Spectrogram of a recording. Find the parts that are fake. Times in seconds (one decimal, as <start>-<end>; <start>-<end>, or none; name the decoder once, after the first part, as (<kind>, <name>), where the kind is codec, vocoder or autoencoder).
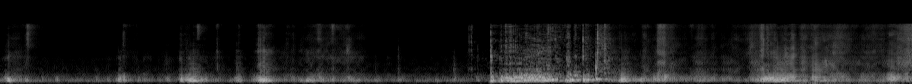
0.0-4.7 (vocoder, Vocos); 6.1-9.1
